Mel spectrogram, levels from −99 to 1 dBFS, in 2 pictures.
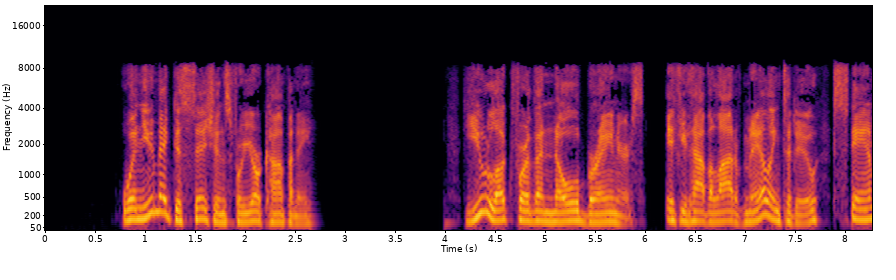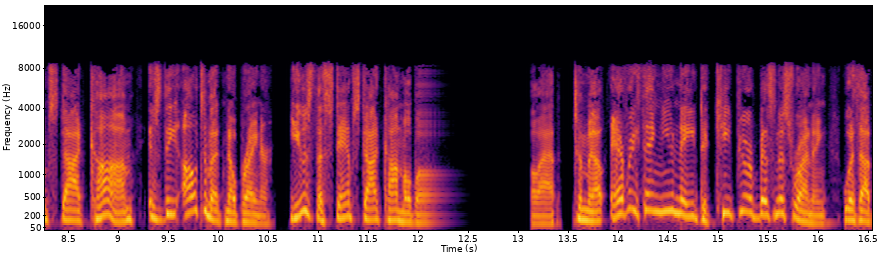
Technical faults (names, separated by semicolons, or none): call audio freeze; jitter buffer speed-up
